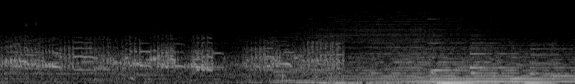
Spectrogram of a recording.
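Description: Sandhill cranes calling in a Michigan field, a chorus of rattling, honking cries layered over one another, loud and fairly close, shifting into deeper, steadier calls toward the end with no talk.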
